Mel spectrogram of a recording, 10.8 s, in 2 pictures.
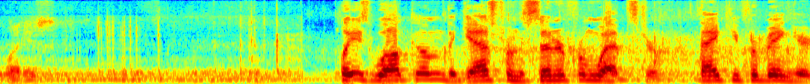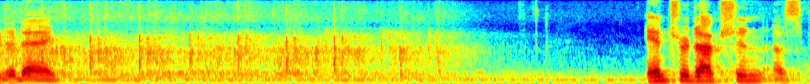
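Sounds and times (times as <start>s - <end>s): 
speech: 0.0s - 0.8s, 2.3s - 6.0s, 9.7s - 10.7s
applause from members of a state senate chamber: 2.2s - 8.7s.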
